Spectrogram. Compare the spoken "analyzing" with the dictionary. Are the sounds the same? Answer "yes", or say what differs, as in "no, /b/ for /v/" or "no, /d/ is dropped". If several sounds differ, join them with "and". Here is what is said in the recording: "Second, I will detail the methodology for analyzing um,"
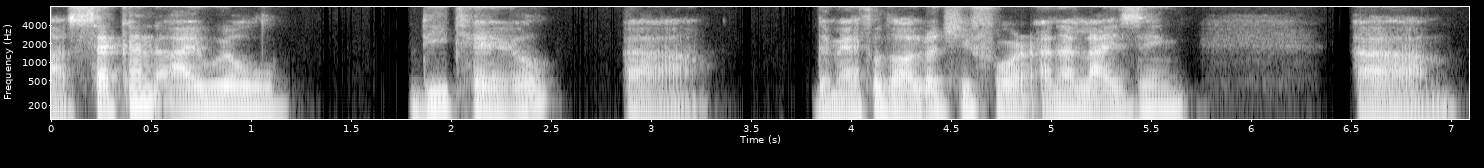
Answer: yes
